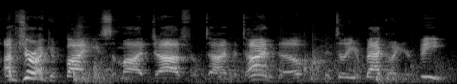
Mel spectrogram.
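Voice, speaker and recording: An actor playing a crude, jovial older bowling alley owner with a hearty, lewd manner in a noir radio play. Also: male voice, on the high side, moderate pace, a little hiss or hum. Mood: glib. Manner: hearty, lewd, loud greetings.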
